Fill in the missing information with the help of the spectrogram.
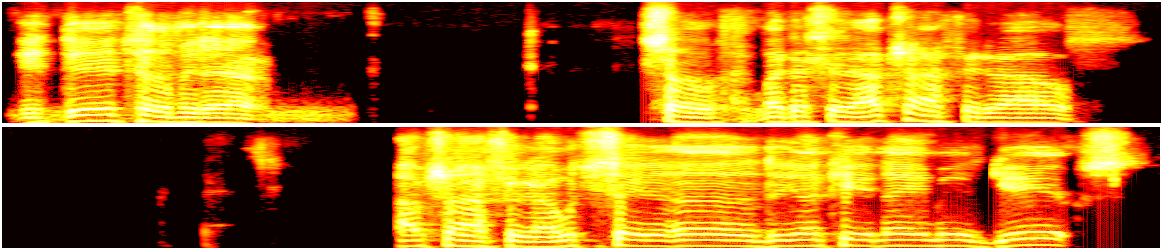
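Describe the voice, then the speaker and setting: A man's voice: mid-range voice, steady tone, measured pace, long pauses, darkish tone, dry recording, lo-fi sound. A man hosting a casual sports podcast, rambling and profane, joking with his son over a call. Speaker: podcast host.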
